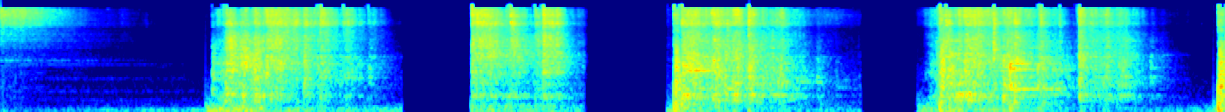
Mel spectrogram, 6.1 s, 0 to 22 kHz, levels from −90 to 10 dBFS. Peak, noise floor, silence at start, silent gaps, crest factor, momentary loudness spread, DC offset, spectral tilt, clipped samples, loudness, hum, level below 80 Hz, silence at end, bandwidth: 0 dBFS; -56 dBFS; 0 s; 2.03-2.35 s, 2.93-3.33 s, 4.32-4.56 s; 22 dB; 16 LU; under 0.1%; 0 dB/octave; under 0.1%; -17 LUFS; none; -48 dBFS; 0 s; 19 kHz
